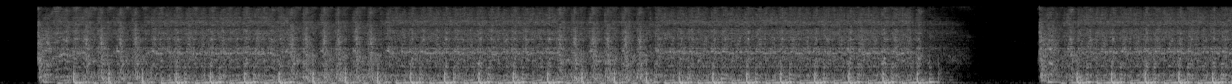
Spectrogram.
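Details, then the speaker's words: Flood-salvaged 2000 Harley-Davidson Fat Boy, five days underwater in Hurricane Ian, with a new starter: spins briskly for about nine seconds twice but never fires. Owner suspects the timing is off; plugs later confirmed firing. "well it's not what I wanted to see or hear me pull one of these plugs make sure she's firing almost sounds like the timing might be off sure it's spinning fast then again it's a new starter"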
